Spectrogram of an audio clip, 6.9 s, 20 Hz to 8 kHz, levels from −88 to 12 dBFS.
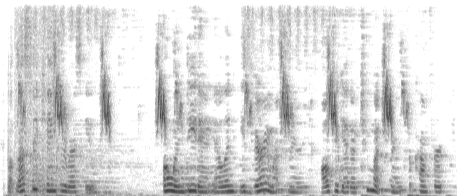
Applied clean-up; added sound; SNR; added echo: classical method WPE with log-MMSE.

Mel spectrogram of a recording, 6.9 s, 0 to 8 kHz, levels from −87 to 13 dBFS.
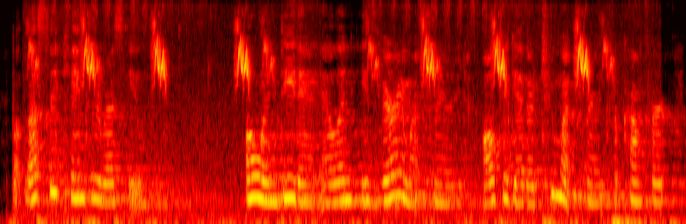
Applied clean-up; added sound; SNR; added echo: none; Insect; 4 dB; reverberation time 2.2 s.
